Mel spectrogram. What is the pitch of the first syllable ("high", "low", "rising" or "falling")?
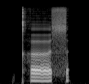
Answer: low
